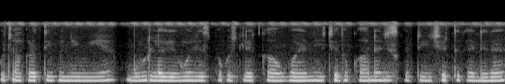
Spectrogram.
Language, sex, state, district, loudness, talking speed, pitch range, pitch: Hindi, female, Bihar, Vaishali, -16 LUFS, 295 wpm, 180-185 Hz, 180 Hz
